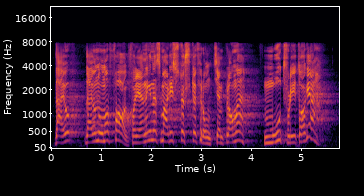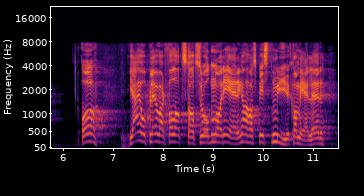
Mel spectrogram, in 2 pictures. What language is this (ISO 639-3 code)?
nor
